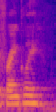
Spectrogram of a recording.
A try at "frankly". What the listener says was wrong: You're so close. It's right here. It's very open right now, and just needs to go back into a little bit of a rasp.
